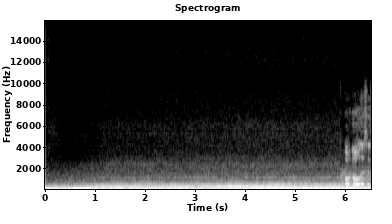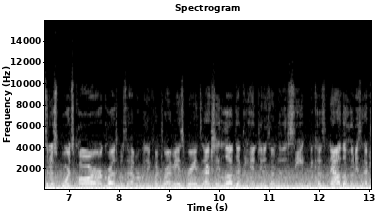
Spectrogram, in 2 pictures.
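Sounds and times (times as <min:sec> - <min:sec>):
diesel engine accelerating: 0:00.0 - 0:13.0.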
